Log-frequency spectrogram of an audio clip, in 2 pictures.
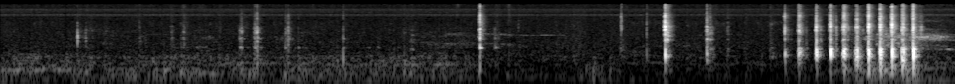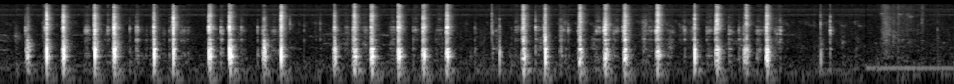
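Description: Rapid runs of sharp clicks, several a second, in bursts from about ten seconds in, after a few scattered single clicks.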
